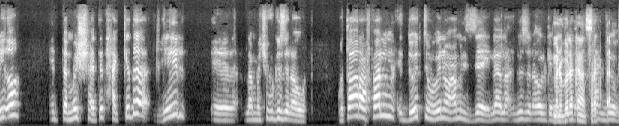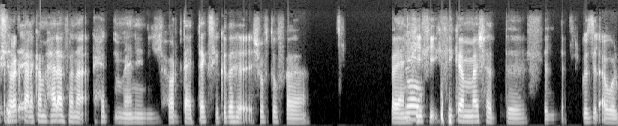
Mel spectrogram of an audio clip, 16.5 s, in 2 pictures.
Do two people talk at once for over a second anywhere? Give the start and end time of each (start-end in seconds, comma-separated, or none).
7.4-8.8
